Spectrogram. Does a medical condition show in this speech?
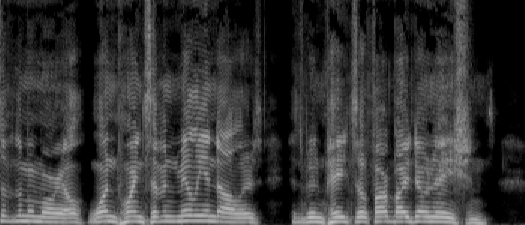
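Yes: Parkinson's disease; deep brain stimulators.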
